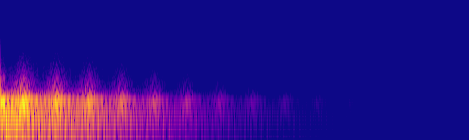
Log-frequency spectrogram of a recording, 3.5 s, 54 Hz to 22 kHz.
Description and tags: Blips Trails: C2 note, random short blip sounds with short tails from Massive. Sampled into Ableton as instant attacks and then decay immediately with a bit of reverb to smooth out the sound, compression using PSP Compressor2 and PSP Warmer. Random parameters, and very little other effects used. Crazy sounds is what I do.
hardcore, club, acid, glitch-hop, electronic, electro, processed, sci-fi, 110, techno, house, random, glitch, porn-core, bounce, lead, resonance, blip, synthesizer, bpm, effect, synth, dark, rave, sound, dance, noise, dub-step, trance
